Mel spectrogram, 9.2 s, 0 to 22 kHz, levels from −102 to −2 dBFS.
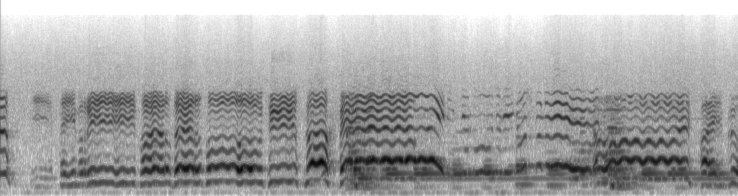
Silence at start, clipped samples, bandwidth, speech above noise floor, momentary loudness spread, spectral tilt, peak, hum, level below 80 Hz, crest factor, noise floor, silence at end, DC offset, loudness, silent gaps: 0 s; under 0.1%; 7.6 kHz; 25 dB; 13 LU; -4 dB/octave; -2 dBFS; none; -66 dBFS; 16 dB; -43 dBFS; 0 s; under 0.1%; -17 LUFS; none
